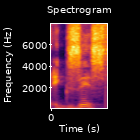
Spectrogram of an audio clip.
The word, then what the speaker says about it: XIZT: He's called Exist. He used to play for NIP, and it's spelled XIZT.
